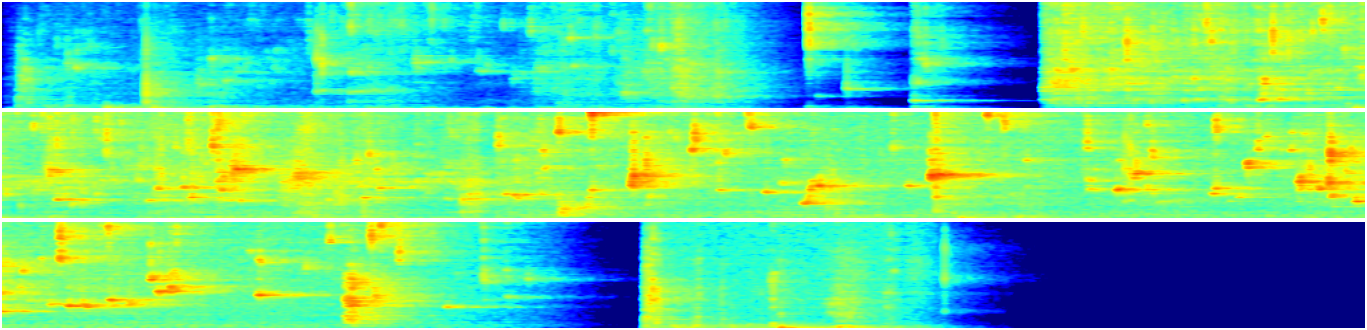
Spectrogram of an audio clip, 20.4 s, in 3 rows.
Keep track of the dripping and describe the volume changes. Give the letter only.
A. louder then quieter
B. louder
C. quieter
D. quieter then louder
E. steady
B.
